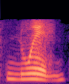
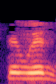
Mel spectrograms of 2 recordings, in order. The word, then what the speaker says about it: Nguyen: And that's G-A-D-O. And then your last name is Nguyen, N-G-U-Y-E-N, correct? – Yes. – Do you pronounce it Nguyen or Nguyen? I know people pronounce it different. I was always raised as Nguyen. – Nguyen, yeah. I mean, Nguyen.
